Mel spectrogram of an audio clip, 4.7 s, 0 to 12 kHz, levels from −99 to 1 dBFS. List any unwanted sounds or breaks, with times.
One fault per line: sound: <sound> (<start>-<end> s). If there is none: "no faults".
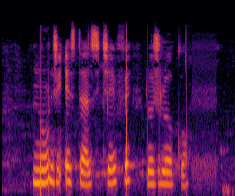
no faults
